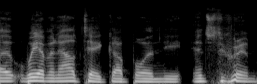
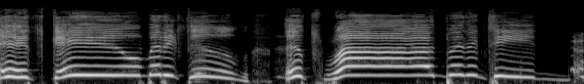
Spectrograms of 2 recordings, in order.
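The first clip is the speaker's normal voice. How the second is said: put-on pitch slip, voice an octave higher than normal; 3 dB louder than usual. Retelling how the show opening sounded: imitating Vito's too-high voice. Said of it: "like an octave higher than he normally talks".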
